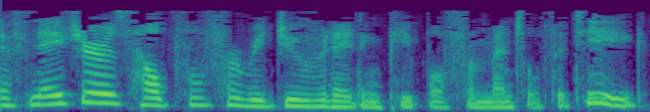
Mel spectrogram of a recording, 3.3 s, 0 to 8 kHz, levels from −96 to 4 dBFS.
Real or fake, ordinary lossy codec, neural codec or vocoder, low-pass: real; MP3, 24 kbps; none; 7.2 kHz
